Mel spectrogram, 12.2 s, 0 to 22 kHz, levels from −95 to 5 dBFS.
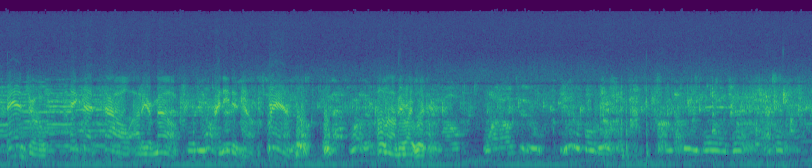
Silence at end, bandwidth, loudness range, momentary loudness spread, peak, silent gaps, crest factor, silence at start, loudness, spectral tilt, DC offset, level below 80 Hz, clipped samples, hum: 0 s; 18 kHz; 5 LU; 8 LU; -6 dBFS; none; 16 dB; 0 s; -21 LUFS; -3 dB/octave; under 0.1%; -50 dBFS; under 0.1%; none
